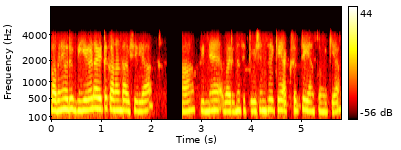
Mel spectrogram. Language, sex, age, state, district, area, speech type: Malayalam, female, 30-45, Kerala, Palakkad, rural, conversation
